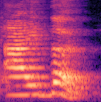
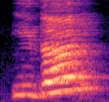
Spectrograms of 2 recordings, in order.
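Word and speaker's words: either: देखिए यहाँ पे, अभी यहाँ पे देखिए आइदर, मैंने प्रोनाउंसिएशन इसका किया आइदर, और मैं इसका प्रोनाउंसिएशन करूंगी नाइदर। पर कभी कभी नहीं, इसका दूसरा भी एक प्रोनाउंसिएशन है, इधर नीदर।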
